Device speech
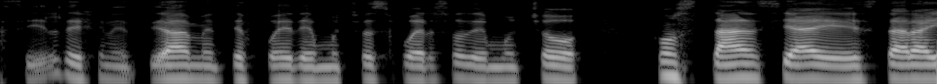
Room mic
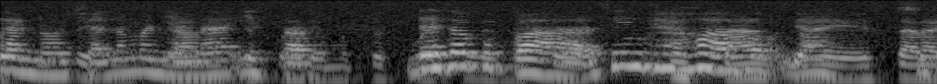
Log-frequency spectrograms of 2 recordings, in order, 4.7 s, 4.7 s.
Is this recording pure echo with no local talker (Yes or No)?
No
